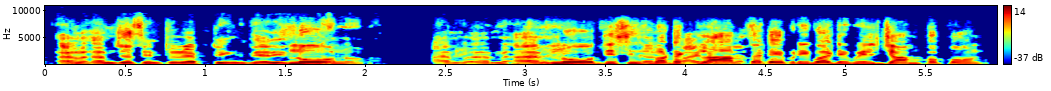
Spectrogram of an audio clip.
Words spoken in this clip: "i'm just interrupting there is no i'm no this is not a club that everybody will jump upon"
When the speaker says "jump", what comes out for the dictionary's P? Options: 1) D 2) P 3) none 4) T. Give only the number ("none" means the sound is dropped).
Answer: 2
